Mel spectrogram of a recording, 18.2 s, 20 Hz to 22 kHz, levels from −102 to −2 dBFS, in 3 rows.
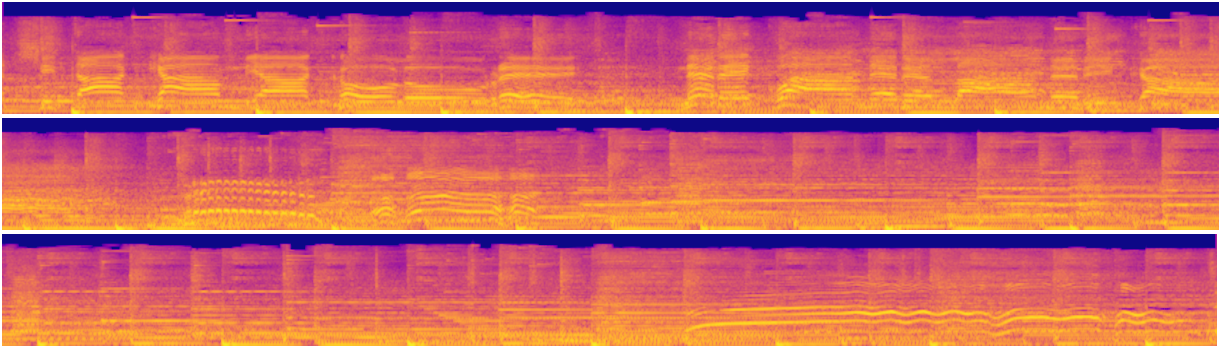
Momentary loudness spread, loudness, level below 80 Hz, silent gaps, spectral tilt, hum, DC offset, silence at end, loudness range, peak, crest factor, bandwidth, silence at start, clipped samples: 5 LU; -14 LUFS; -22 dBFS; none; -4.5 dB/octave; none; under 0.1%; 0 s; 3 LU; -4 dBFS; 10 dB; 15.5 kHz; 0 s; under 0.1%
